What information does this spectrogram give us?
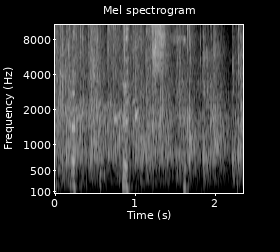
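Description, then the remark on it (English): Quiet, scattered applause from a crowd, a steady patter of many hands with a few sharper claps standing out, while voices murmur underneath. “If you're going to clap, just everybody clap.”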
